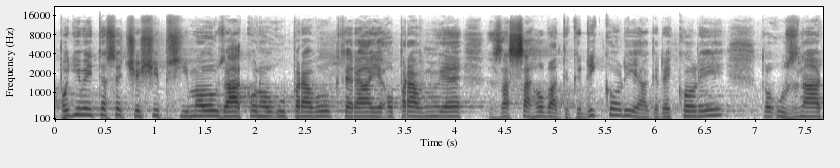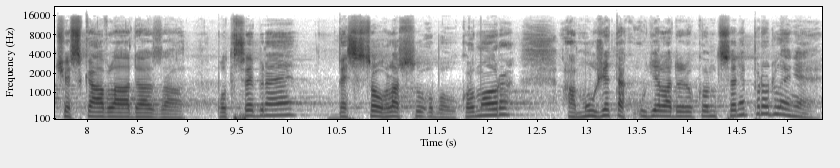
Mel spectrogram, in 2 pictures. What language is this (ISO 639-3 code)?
ces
